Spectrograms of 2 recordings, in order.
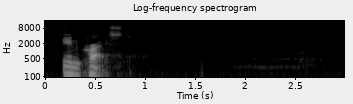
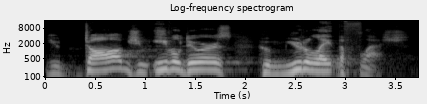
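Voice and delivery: loud, emphatic name-calling; strong denunciation; 6 dB louder than usual. Retold or imitated. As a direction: hurl the names out forcefully as a quoted rebuke. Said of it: "That's kinda strong".

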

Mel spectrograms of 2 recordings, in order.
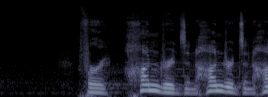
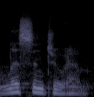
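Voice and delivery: much softer, intimate command; hushed; 4 semitones lower, 8 dB quieter than usual. Real, not acted. Preacher quietly urging the congregation. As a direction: lean in and say it softly.

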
